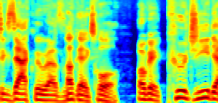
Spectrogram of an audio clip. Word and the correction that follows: Kuljeet: asked this question. Uh, I hope I'm pronouncing that correctly. It's uh, Kuljeet. Kuljeet. Oh, I'm sorry. Okay, yes, Kuljeet.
